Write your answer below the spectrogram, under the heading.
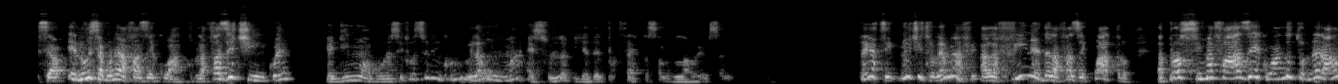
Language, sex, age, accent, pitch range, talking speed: Italian, male, 40-59, native, 210-335 Hz, 175 wpm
